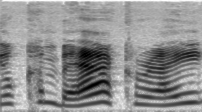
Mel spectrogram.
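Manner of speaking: very high, pleading voice with tears held back. Retelling a story, the speaker acts out a girl looking up at him, imitating someone holding back tears. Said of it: "she's trying very hard to make it seem like she's not crying, but she's crying".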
